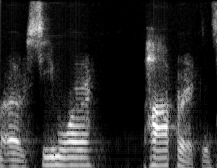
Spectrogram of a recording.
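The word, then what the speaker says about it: Papert: with the gentleman by the name of Seymour poprad that's how you pronounce his last name he passed away a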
